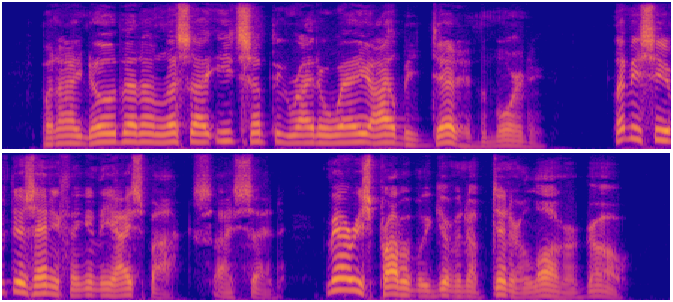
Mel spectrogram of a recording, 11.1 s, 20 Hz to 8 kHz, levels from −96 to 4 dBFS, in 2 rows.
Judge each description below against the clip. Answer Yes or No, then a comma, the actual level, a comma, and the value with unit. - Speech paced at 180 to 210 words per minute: Yes, average, 185 wpm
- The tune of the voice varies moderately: No, wide, 7.7 semitones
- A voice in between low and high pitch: Yes, medium, 150 Hz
